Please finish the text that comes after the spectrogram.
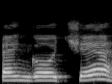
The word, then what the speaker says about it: Bengoechea: Jesus Beno. Am I correct in saying that? That's perfect. Perfect pronunciation.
